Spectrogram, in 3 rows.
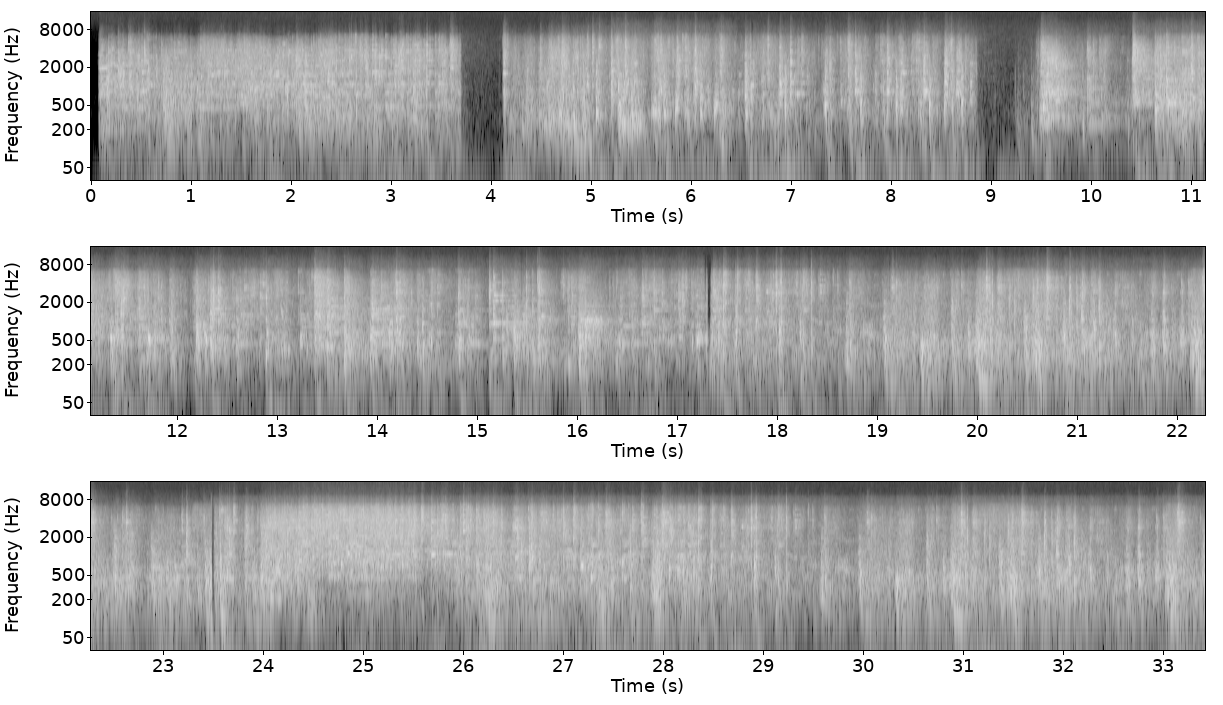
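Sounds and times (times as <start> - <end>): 
crashes for earthquake or general destruction: 0.1 - 33.4.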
